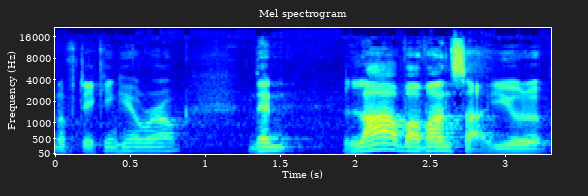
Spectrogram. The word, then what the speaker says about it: Lech Wałęsa: Then Lech Wałęsa, you pronounce his name as that, but he was the famous Polish leader who was the Solidarity leader.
